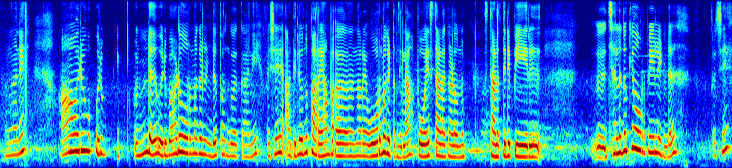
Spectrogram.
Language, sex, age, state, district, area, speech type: Malayalam, female, 30-45, Kerala, Kasaragod, rural, spontaneous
